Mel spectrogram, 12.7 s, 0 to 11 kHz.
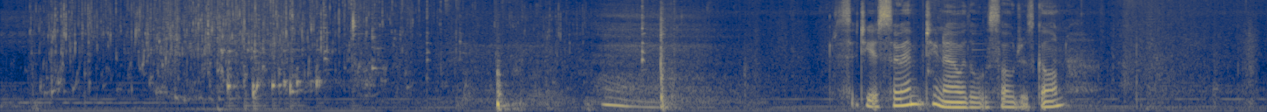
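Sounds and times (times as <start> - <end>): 
liquid being poured into a vessel: 0.0 - 6.0
speech: 8.6 - 10.8.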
